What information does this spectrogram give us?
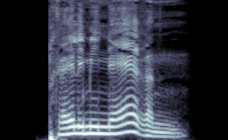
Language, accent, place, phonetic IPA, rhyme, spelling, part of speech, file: German, Germany, Berlin, [pʁɛlimiˈnɛːʁən], -ɛːʁən, präliminären, adjective, De-präliminären.ogg
- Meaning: inflection of präliminär: 1. strong genitive masculine/neuter singular 2. weak/mixed genitive/dative all-gender singular 3. strong/weak/mixed accusative masculine singular 4. strong dative plural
